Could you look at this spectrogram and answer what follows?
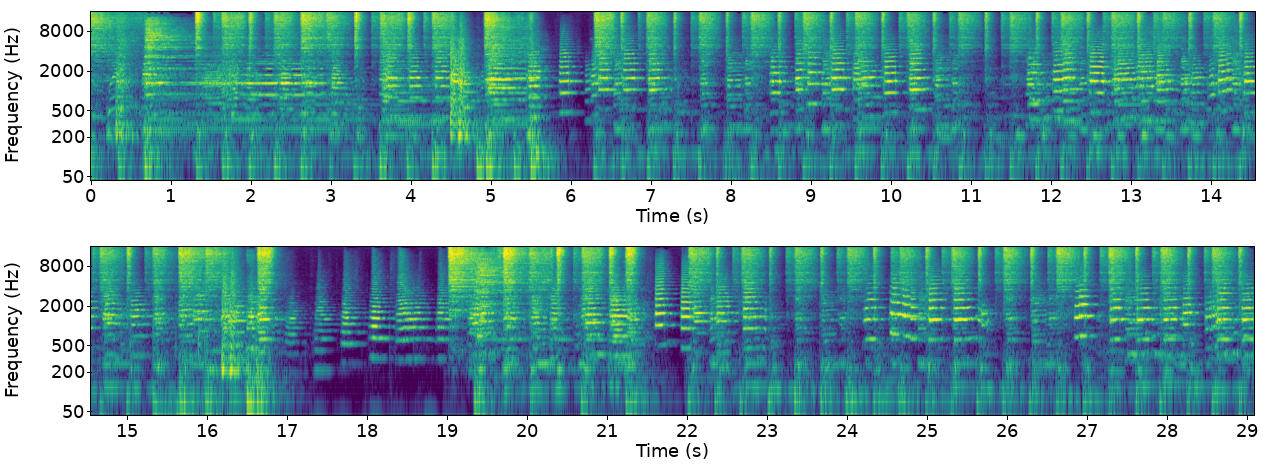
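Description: A nine-piece swing band plays an instrumental chorus. Trumpet, trombone, alto sax and clarinet play over piano, guitar, upright bass and drums keeping a steady swing beat. About two-thirds of the way through, after a loud accent, the bass and drums drop out for a couple of seconds in a short break before the whole band comes back in.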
